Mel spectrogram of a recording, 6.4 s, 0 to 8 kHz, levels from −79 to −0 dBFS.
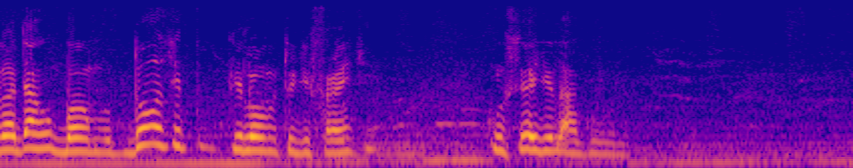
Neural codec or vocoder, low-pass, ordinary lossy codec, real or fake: none; 7.2 kHz; none; real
